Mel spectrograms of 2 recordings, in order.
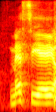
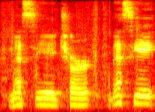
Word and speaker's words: Messier: Charts of the Messier Objects, I believe is how you would say that, like a French pronunciation.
